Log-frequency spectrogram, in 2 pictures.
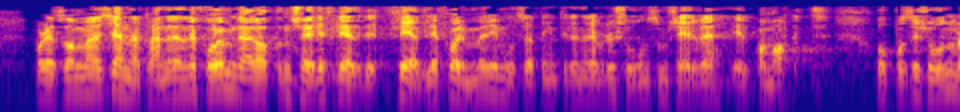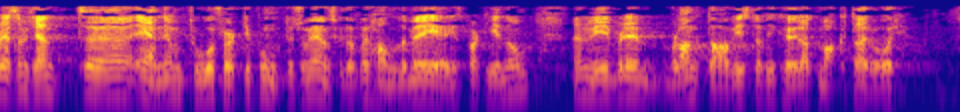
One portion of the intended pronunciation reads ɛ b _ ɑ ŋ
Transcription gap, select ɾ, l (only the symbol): l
